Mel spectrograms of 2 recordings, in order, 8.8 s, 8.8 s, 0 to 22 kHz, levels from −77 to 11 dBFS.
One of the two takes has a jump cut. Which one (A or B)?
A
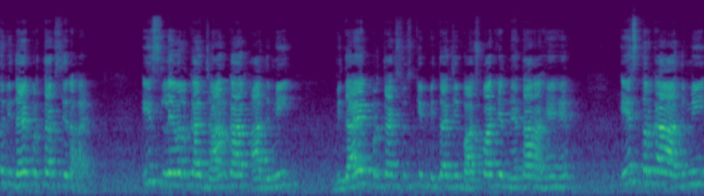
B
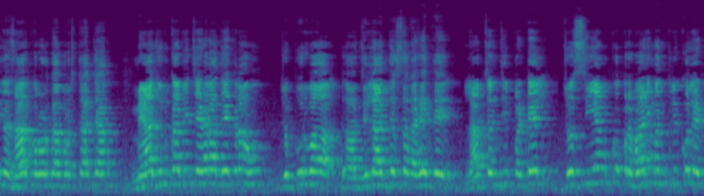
B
